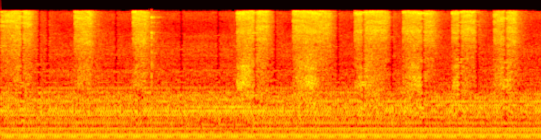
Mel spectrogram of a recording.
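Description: Airbrush giving short hisses of spray in quick succession, about ten in four seconds, as small marks of paint are dabbed on, over the steady hum of its air compressor.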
